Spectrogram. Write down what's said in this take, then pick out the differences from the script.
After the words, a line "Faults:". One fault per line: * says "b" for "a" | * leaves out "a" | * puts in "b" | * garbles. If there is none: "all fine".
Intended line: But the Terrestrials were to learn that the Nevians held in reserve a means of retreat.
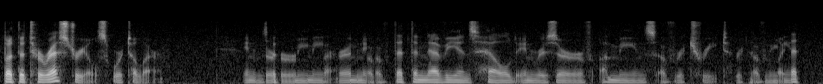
But the Terrestrials were to learn [garbled] that the Nevians held in reserve a means of retreat. [garbled]
Faults:
* garbles
* garbles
